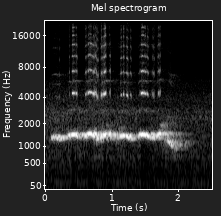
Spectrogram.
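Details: Ten-month-old African grey parrot, a household pet, in its crib gives one long, steady, pure whistle with slight wavers, ending in a quick downward slide.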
